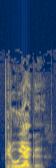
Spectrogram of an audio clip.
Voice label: "piru yagw", Apatani; Household Items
